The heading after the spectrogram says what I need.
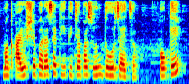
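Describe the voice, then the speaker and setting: A scheming young woman in a storybook tale, put on by a woman narrator. She teases and sneers, with a slightly high voice. Faint music plays underneath. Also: fairly even intonation, a little slow, a little mellow, close to an everyday voice. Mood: menacing. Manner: teasing, sneering.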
